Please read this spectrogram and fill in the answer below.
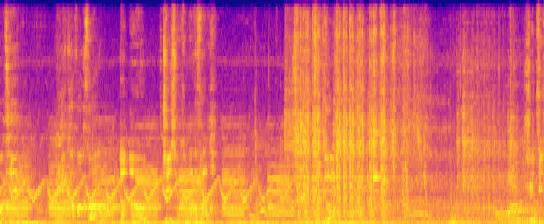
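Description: Dark-ride show audio: an alarm siren wailing up and down about twice a second over a bass-heavy music score, giving way about four seconds in to a noisy, crackling burst of battle effects.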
